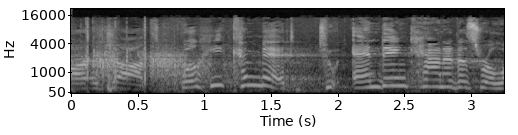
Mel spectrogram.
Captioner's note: applause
